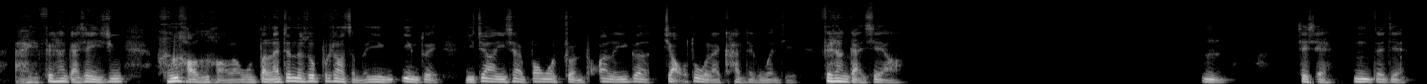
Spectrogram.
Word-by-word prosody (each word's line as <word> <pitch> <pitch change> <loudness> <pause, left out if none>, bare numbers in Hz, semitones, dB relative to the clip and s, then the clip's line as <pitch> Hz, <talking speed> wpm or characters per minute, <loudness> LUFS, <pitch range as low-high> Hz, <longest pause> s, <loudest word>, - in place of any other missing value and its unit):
哎， 105 -2 -6
非 145 - +2
常 135 0 +3
感 115 -4 -1
谢， 135 +4 +2
已 115 -2 +2
经 130 +4 0 0.3
很 145 +3 +6
好 115 -7 +3
很 110 +1 -2
好 105 -3 -6
了。 105 - -6
我 110 0 -4
本 115 +2 +2
来 120 +2 +4
真 155 +5 +5
的 145 - +5
都 145 +2 +5
不 140 +1 -5
知 145 - 0
道 135 - +4
怎 105 -4 -6
么 95 +4 -7
应 115 -2 0
应 125 -6 +5
对， 110 -2 -4 0.2
你 115 - +1
这 150 - +1
样 135 -3 +2
一 120 - +3
下 130 +4 -2
儿 125 - -1
帮 135 +4 -2
我 125 -1 +1
转 115 -4 -3
换 140 -2 -4
了 115 - -1
一 115 +1 0
个 120 -3 -2
角 - - 0
度 135 -5 +1
来 100 0 -5
看 115 +2 -8
这 110 +1 -10
个 100 - -12
问 100 -1 -8
题， 95 0 -19 0.2
非 155 - +6
常 145 -3 +6
感 110 -5 -1
谢 115 +4 -3
啊。 95 -1 -11 2.9
嗯， 105 -3 -1 0.7
谢 135 - +2
谢， 115 -5 -5 0.2
嗯， 125 -3 +4
再 115 0 -3
见。 105 -1 -7
115 Hz, 245 characters per minute, -24 LUFS, 105-130 Hz, 2.9 s, 很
